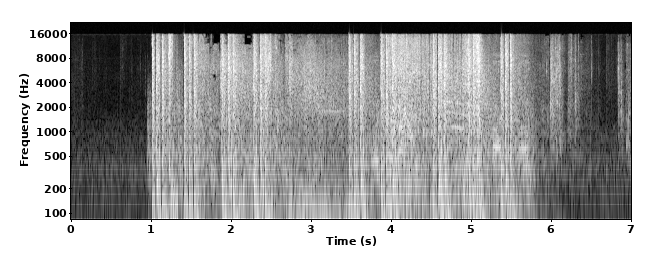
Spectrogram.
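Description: A rifle fires in rapid bursts of loud gunshots.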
